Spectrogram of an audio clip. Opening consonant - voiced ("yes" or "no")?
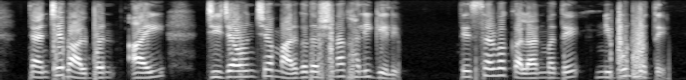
no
